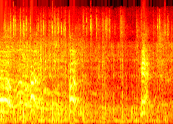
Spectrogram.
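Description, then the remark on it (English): Stagecoach horses' hooves clop unevenly and slow to a halt as the driver stops them, with a few sharp bursts of noise and indistinct voices in the background. “Now he's stopping them horses.”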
